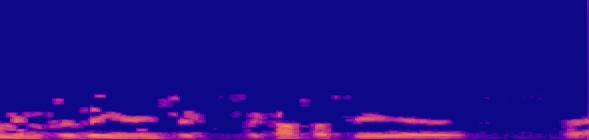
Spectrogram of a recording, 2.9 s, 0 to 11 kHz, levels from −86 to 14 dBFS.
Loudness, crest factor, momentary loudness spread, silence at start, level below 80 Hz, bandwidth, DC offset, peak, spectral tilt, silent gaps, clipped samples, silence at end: -24 LUFS; 20 dB; 11 LU; 0 s; -80 dBFS; 3.7 kHz; under 0.1%; -4 dBFS; -10 dB/octave; none; under 0.1%; 0 s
